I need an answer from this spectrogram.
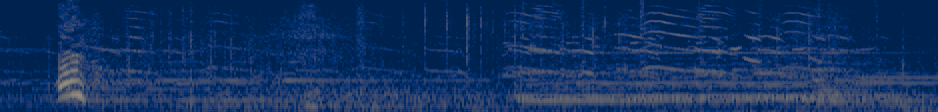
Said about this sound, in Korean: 그때 맥스가 짖기 시작하자 반대편으로 날아가는 새떼들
